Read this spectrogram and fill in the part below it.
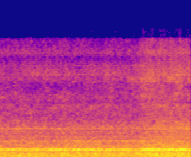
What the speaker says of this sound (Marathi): हीच ती बुलेट ट्रेन आहे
